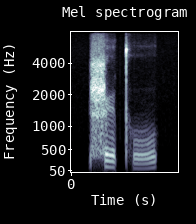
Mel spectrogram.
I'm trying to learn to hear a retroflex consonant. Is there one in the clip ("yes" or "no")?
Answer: yes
